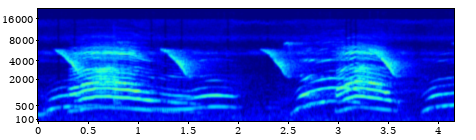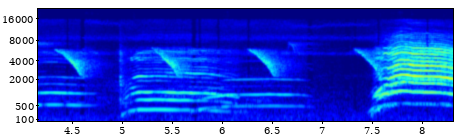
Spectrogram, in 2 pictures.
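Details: Domestic cats talking back and forth: bursts of loud bending meows mixed with high descending chirps, four bouts over several seconds ending on a strong rising meow.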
